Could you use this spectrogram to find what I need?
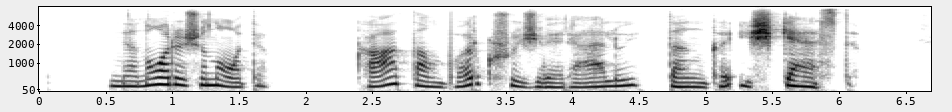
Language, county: Lithuanian, Telšiai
